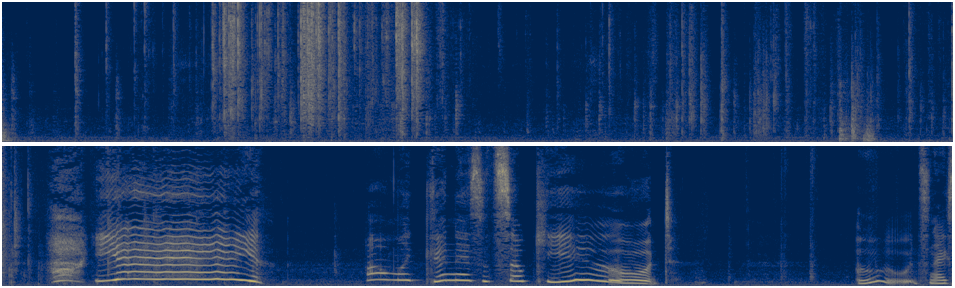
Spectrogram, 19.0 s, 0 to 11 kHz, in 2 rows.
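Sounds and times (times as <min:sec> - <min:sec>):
plastic packaging crinkling: 0:00.7 - 0:10.0.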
